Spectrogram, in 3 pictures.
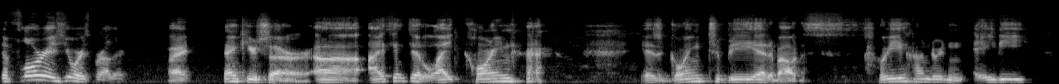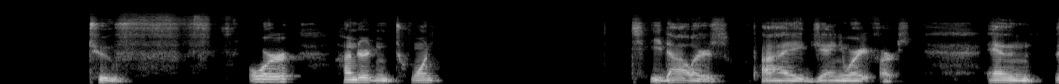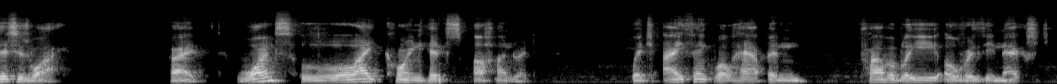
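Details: Speech impediment, type not named, self-reported by the man speaking.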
